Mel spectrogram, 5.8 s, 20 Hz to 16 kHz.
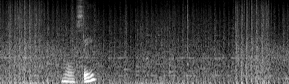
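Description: Gunfire from a weapon in the video game Fallout 76: a steady, crackling run of rapid shots under busy game sounds, with a brief rising tonal chirp and a short spoken phrase partway through.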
